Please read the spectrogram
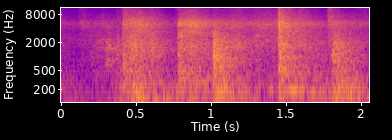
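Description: Boxing gloves landing and feet stamping on the ring canvas during a close sparring exchange: a quick run of several sharp thuds and slaps, getting louder about half a second in.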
